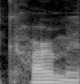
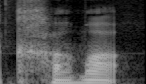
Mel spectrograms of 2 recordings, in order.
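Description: First: Said in the usual way. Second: "kama" with no r sound; "kama" as in the Sanskrit pronunciation; karma pronounced kama. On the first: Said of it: "the actual way to pronounce". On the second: Shown as a demonstration. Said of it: "the actual way to pronounce karma".

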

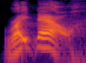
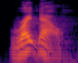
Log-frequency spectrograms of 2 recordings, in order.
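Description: First: "Right now" shouted, loud and high; desperate insistence. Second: A little raised on RIGHT NOW; firm insistence. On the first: Man willing himself to wake, desperate shout. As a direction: belt out RIGHT NOW to force it. Repeats the order to himself, escalating. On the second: Man willing himself to wake, firm insistence. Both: A narrator's reading.

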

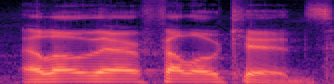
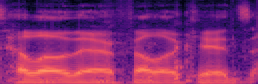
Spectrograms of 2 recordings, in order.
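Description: First: Deep mock old man. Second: Much lower, hammed-up greeting; very deep mock voice. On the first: Host mocks being old. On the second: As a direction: drop the voice way down, mocking. Repeats lower.

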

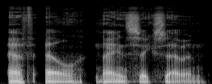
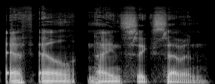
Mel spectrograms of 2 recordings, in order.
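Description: Both takes have the same delivery.

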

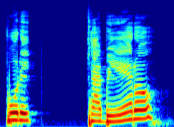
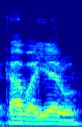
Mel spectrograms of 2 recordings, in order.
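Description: First: Caballero said with a hard L sound, kab-ee-EH-toh; guessing at Caballero, sounding it out with L's; mispronounced name. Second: Caballero with the double L as a Y, kah-bah-YEH-roh; Spanish pronunciation. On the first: Roommate tries the host's name, unsure of it. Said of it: "how do you say that name?". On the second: Host correcting his guest on his name, Spanish way. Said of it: "Two L's make it a Y". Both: Shown as a demonstration.

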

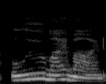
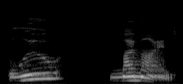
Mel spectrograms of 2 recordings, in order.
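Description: First: Said in the usual way. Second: "Blew" held and rising, pause, then "my mind" falling; emphatic repeat. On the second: Real, not acted. Amazed at what she found out, emphatic broken-up "Blew ... my mind". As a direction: stretch "Blew", stop, then drop "my mind".

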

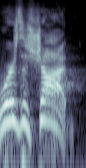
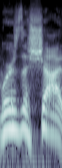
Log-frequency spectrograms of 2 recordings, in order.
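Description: First: Much higher, hammed-up movie-scene yell; Pulp Fiction style. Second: Frantic retold yell. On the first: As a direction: play it like a frantic movie scene. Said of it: "like that scene out of Pulp Fiction". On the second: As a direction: retell shouting for the shot in panic. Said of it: "I said".

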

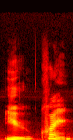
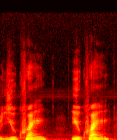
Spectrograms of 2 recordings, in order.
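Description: First: Ukraine slowly split in two, U, kraine; syllable by syllable. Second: Said in the usual way. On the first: Shown as a demonstration. Teacher showing the two syllables of Ukraine, slowly separated. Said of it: "两个音节哦". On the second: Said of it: "这个字就是Ukraine".

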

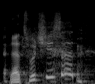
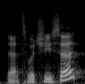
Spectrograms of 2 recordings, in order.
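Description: First: "That's what she said." said high and falling at the end as a statement; correct catchphrase. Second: "That's what she said?" rising at the end like a question; upward inflection. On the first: Shown as a demonstration. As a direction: finish "That's what she said." firmly downward. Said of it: "it sounded like he was asking a question". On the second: Retold or imitated. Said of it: "he kept using an upward inflection".

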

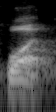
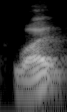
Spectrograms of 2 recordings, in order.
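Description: First: Short falling "What?", lightly voiced tough dad; a hint of a no-nonsense father's curt question. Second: Lightly imitated mellow dad, rising "What?"; mellow, confused. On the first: Tough dad answering his son's call, lightly imitated curt falling tone. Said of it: "he's a tough guy". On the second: Dad hearing of son's scholarship, mildly imitated confused rising tone. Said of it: "mellow, like, confused kinda, kinda voice".

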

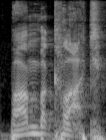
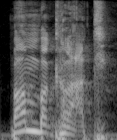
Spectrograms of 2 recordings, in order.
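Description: First: Fairly loud, Jamaican slang exclamation; loud patois call. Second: Higher and louder Jamaican exclamation; loud patois shout. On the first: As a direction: call out Bomba clot with some force. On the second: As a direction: belt out Bomba clot, pitched up. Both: Shown as a demonstration. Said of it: "Say this as loud as you can".

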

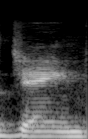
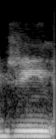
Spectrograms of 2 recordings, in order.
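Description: First: Jane said clearly in an American accent as "jayn"; correct name. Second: Jean said as the mistaken name "jeen"; Jean pronounced "jeen", the way it was misheard. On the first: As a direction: say Jane with a long ay sound, American style. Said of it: "it's my American accent. So it's Jane". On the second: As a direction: say Jean with a long ee sound, like the French-style Jean. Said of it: "it might have sounded like Jean". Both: Shown as a demonstration.

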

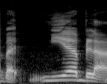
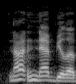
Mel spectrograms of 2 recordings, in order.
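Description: First: Niebla said slowly in Spanish, NYEH-blah; Spanish name. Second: Nebula said the English way, like the star cloud; NEB-yoo-luh, plain English vowels; wrong name. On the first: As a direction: draw out Niebla carefully, Spanish style. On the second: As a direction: Nebula as a mistaken English word. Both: Shown as a demonstration.

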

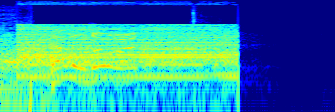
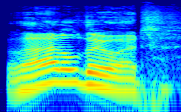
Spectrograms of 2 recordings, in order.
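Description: First: Slowly drawn-out host sign-off; slow drawn-out call. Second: Said in the usual way. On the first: Real, not acted. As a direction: stretch every word long. Host drawn-out shout over music.

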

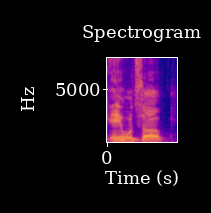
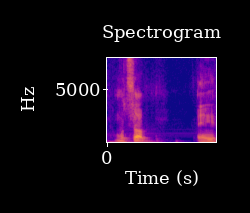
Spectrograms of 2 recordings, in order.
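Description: First: "Hey, what's up?" with a rising flat American lilt; "Hey, what's up?" said plainly, no tag at the end. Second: "What's up, eh?" with a rising Canadian "eh" tag. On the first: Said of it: "You'll be like". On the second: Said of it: "But we're like". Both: Retold or imitated.

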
